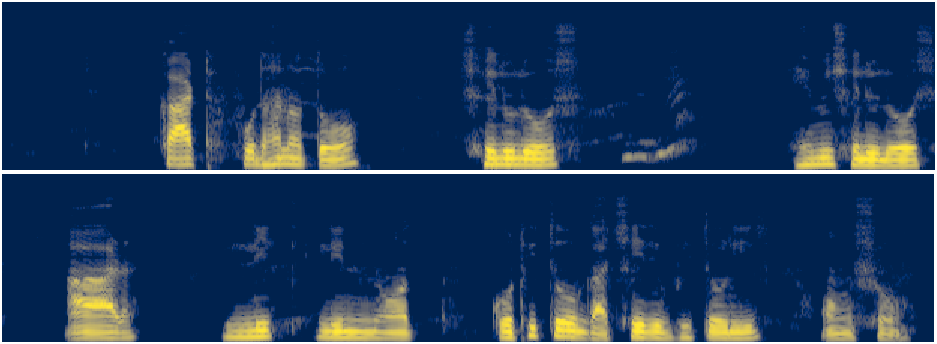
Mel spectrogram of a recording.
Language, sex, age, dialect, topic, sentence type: Bengali, male, 18-24, Rajbangshi, agriculture, statement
